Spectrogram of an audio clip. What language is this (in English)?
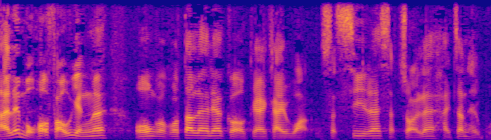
Cantonese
